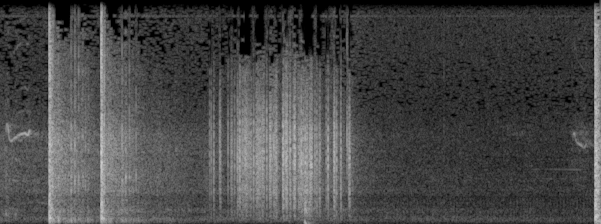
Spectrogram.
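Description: Aerial firework shells bursting: two sharp bangs half a second apart, each trailing off in a long rolling echo. A crackling hiss lasts about a second with a dull thump in it, and a last loud bang comes at the very end.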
